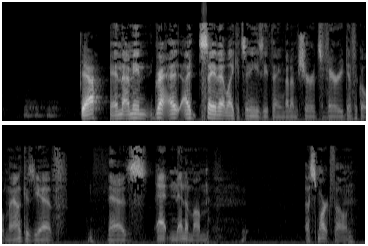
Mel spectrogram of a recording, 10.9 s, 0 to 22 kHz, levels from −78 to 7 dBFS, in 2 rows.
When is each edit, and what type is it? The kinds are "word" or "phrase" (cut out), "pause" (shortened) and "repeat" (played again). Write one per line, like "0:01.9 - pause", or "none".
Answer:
0:07.0 - phrase

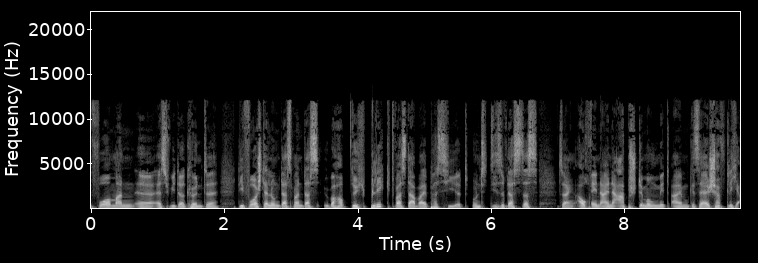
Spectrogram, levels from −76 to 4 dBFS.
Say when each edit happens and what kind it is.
0:01.4 - word
0:06.2 - word
0:07.0 - word
0:07.5 - word

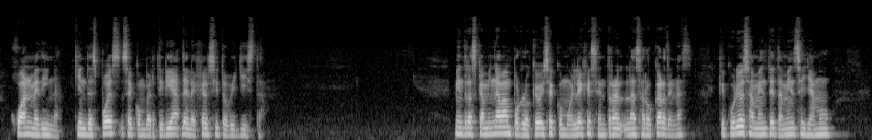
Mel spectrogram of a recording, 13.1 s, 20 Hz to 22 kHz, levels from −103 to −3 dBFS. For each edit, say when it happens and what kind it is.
0:01.0 - pause
0:02.7 - phrase
0:08.3 - word
0:10.6 - pause

